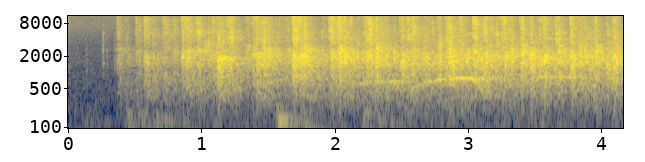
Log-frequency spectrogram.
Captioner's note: audience applauding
